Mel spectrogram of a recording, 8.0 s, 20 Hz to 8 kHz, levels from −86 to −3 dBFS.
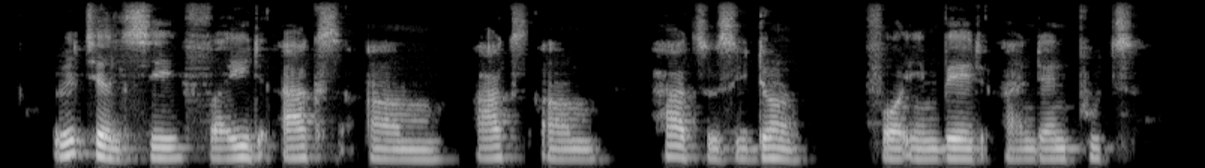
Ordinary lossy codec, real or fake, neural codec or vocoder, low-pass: none; real; none; none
